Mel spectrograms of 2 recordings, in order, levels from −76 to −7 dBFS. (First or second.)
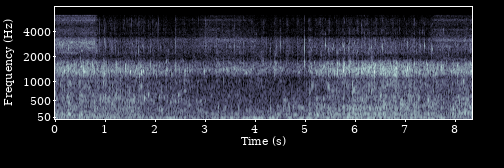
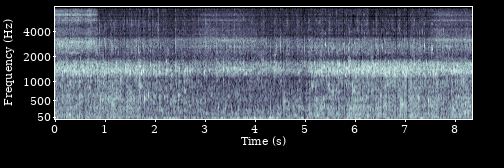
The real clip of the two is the first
